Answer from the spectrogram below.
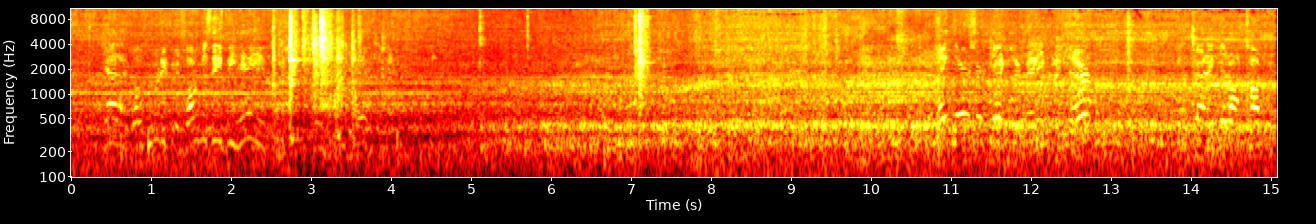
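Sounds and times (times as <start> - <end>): group of people talking: 0.4 - 5.4, 9.1 - 15.0.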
